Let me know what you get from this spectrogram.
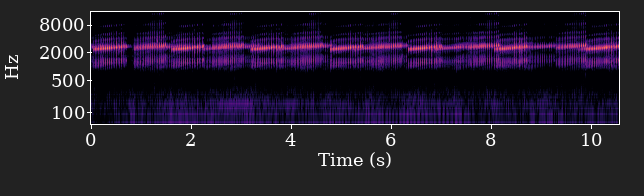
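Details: Many frogs calling at night, a steady run of buzzy pulsed trills, each under a second, rising a little in pitch and overlapping, with a soft low rumble beneath.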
